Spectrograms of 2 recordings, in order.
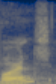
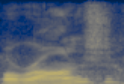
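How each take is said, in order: First: The name is said as the plain everyday word. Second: The name is said in a fancier, elaborate way. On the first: The speaker calls it right. "but it's" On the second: The speaker calls it wrong. "people always say orange, which makes this sound so much fancier"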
